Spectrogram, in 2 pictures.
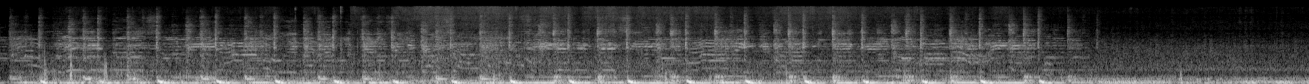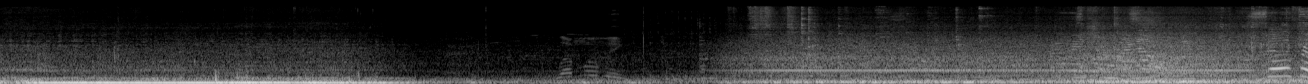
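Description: Background music with a steady beat for about the first eleven seconds. It gives way to a low steady rumble of a small boat running on the water, which fades out. Near the end a faint steady hum comes in.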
